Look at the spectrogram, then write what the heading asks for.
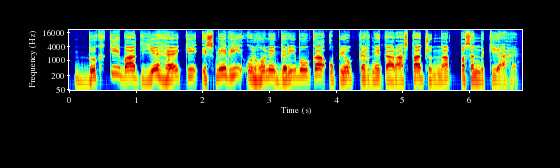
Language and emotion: Hindi, neutral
